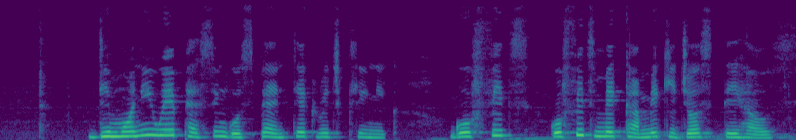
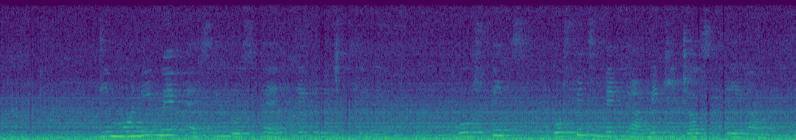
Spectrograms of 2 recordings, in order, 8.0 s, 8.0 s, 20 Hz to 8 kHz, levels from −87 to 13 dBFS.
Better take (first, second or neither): first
